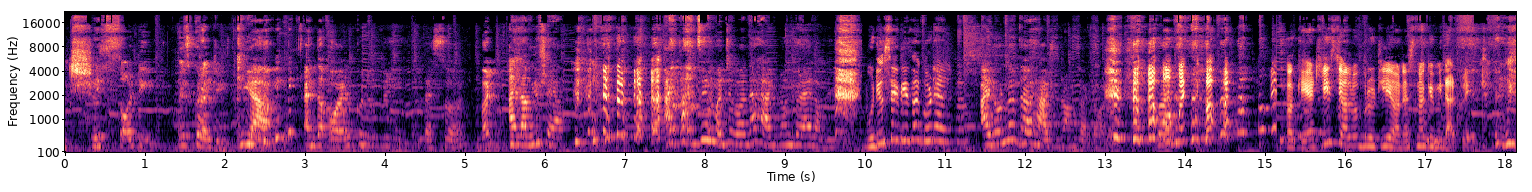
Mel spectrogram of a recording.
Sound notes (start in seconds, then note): 6.3 laugh; 13.0 laughing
